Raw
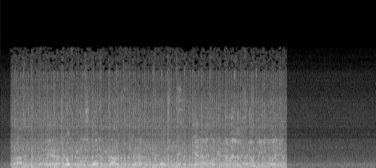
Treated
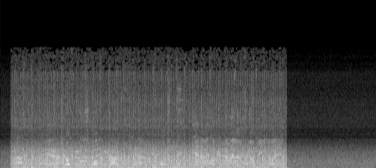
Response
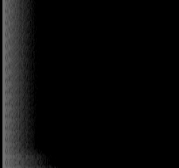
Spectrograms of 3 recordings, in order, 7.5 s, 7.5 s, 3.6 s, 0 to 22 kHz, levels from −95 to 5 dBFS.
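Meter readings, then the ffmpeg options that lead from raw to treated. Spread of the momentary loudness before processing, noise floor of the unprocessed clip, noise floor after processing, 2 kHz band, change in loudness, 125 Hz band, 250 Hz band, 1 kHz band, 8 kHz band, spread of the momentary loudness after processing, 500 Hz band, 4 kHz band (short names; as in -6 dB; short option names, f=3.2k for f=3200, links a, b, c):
5 LU, -47 dBFS, -43 dBFS, +6.5 dB, +4.0 dB, +6.5 dB, +2.0 dB, +7.0 dB, -6.5 dB, 4 LU, +1.0 dB, -5.0 dB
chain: -af "equalizer=f=125:t=o:w=1:g=12,equalizer=f=1k:t=o:w=1:g=10,equalizer=f=2k:t=o:w=1:g=10,equalizer=f=4k:t=o:w=1:g=-8,equalizer=f=8k:t=o:w=1:g=-3,volume=-2.5dB"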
